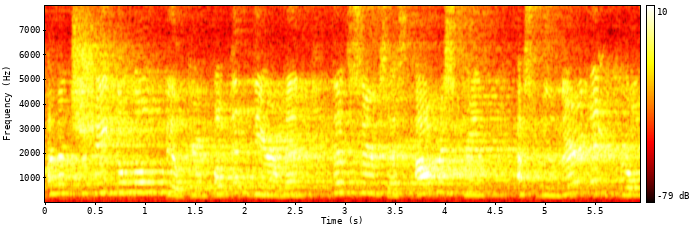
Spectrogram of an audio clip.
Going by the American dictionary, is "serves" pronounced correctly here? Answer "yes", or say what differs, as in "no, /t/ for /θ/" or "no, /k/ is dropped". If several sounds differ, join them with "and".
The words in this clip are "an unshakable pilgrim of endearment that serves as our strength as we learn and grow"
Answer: no, /s/ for /z/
